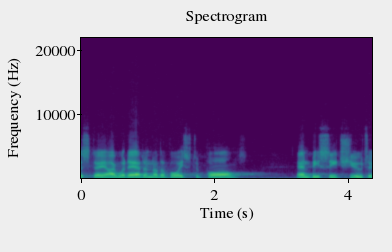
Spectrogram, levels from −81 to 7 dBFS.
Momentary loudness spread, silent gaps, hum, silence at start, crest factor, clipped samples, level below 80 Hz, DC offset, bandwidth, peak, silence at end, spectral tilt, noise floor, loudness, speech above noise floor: 10 LU; none; none; 0 s; 16 dB; under 0.1%; -58 dBFS; under 0.1%; 8.6 kHz; -8 dBFS; 0 s; -6 dB/octave; -55 dBFS; -23 LUFS; 32 dB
